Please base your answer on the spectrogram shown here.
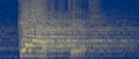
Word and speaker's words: cráter: Por ejemplo, la palabra cráter suena cráter, ¿ok? Quiere decir que aquí tuvo la fuerza, en esta sílaba tuvo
